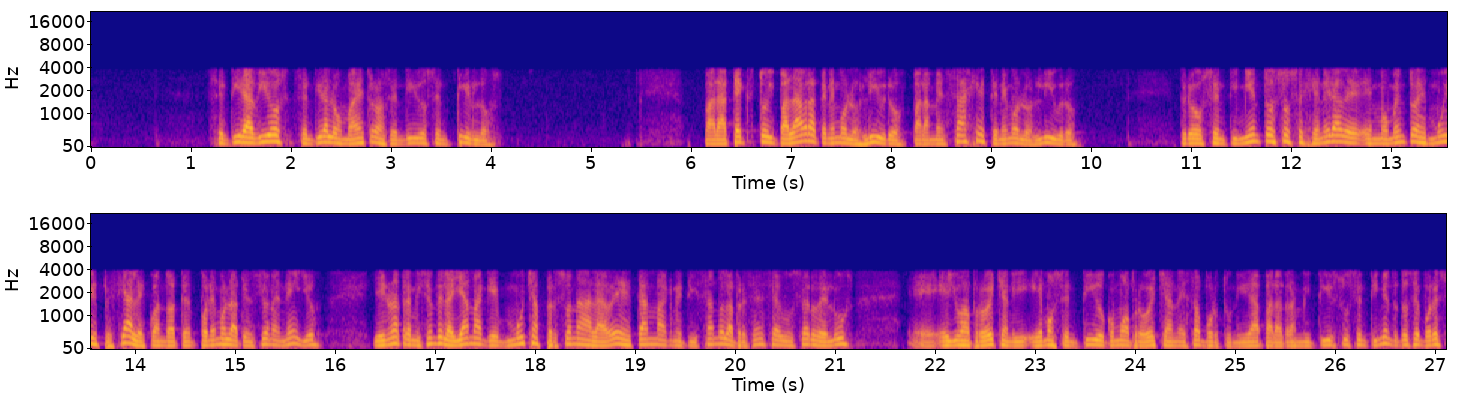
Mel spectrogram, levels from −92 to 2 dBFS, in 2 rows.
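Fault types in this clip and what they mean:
GSM full-rate codec: The speech has passed through the original GSM mobile-phone codec, which rebuilds the vocal tract as a filter and feeds it a coarse train of regularly spaced pulses instead of the real excitation. Damage is plainly audible across the whole clip: a buzzy, gravelly roughness sits on every voiced sound, and the band stops near 3.9 kHz, removing sibilance detail and air. The rate and texture fit roughly 13 kbps full-rate coding.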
